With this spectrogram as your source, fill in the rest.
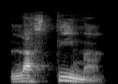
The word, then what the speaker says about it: lastima: La lástima, con acento en la primera A, lastima, sin acento.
